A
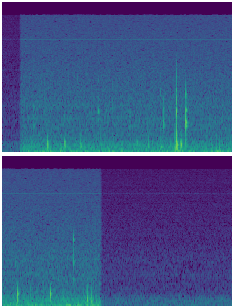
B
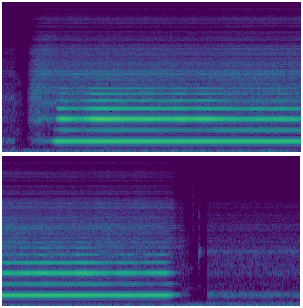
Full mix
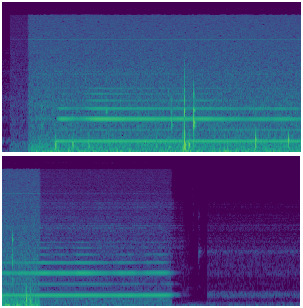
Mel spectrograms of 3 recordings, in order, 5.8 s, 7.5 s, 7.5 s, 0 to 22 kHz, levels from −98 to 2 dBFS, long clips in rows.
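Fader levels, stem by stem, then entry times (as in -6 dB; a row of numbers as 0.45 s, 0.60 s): +0.5 dB, -4.0 dB; 0.10 s, 0.00 s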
